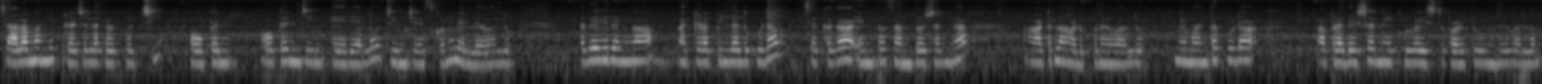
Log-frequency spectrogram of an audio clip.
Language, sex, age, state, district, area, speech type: Telugu, female, 18-30, Telangana, Bhadradri Kothagudem, rural, spontaneous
